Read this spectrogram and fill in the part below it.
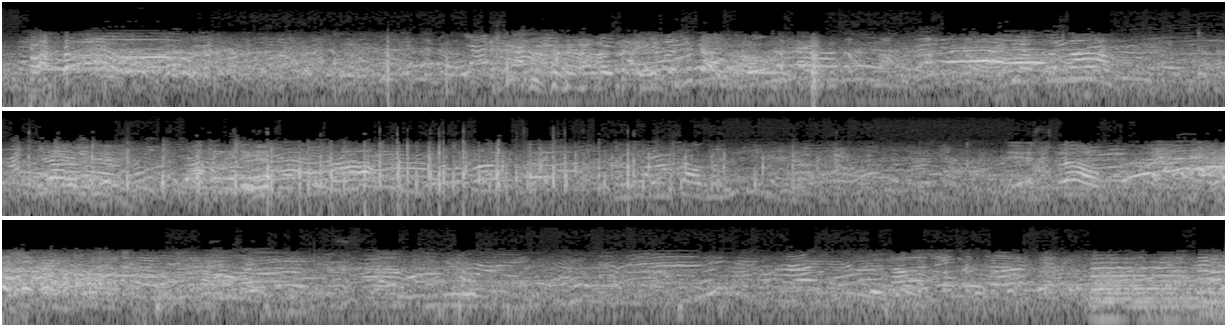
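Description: Children shout and laugh excitedly nearby.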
